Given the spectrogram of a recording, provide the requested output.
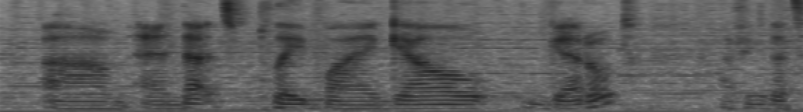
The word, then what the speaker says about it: Gal Gadot: is in it and that's played by a gal gadot I think that's how you pronounce her name and yeah she did a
